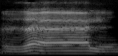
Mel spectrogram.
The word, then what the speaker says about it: ذال: হ্যাঁ, উচ্চারণ পাতলা হবে, তবে জিহ্বা বাহিরে বের হবে। জিহ্বার আগা সামনের উপরের দুই দাঁতের আগার সঙ্গে যুক্ত হবে।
